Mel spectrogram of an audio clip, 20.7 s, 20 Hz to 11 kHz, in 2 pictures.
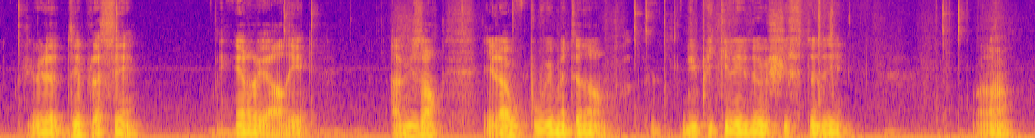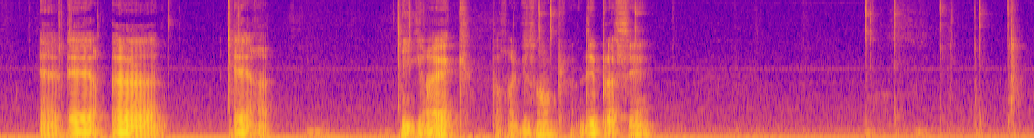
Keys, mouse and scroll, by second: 0.1 middle click, 1.1-3.1 drag, 3.1-5.1 middle drag, 6.3 shift+click, 8.2 shift+d, 9.4 click, 11.0 t, 12.7 r, 14.3 y, 15.7 click, 16.7-19.3 drag, 19.3 middle click, 19.5 scroll up 1, 19.7-20.6 scroll down 1.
